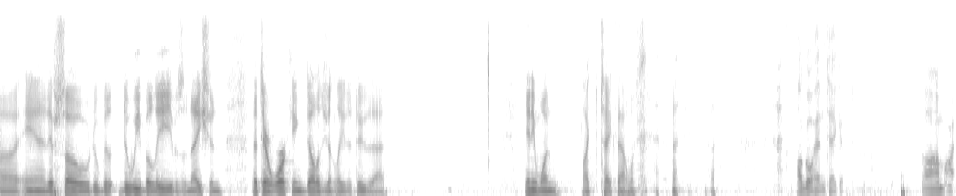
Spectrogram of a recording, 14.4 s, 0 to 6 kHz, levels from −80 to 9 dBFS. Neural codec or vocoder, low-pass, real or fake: none; 5.4 kHz; real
